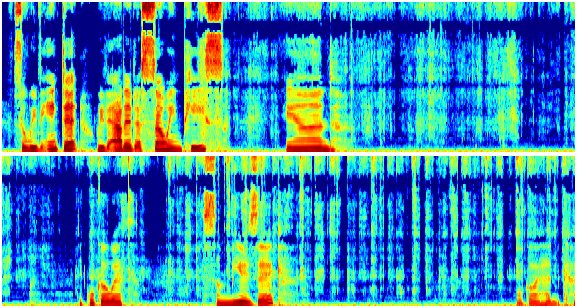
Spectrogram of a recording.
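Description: Paper rustles and crinkles softly as it is handled.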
